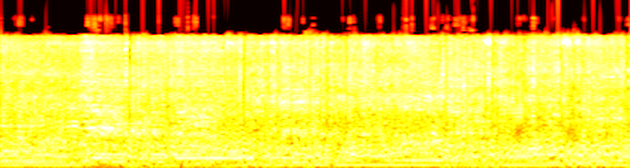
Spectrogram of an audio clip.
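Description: A rock band playing live, loud and continuous.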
